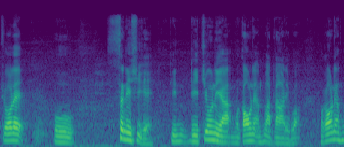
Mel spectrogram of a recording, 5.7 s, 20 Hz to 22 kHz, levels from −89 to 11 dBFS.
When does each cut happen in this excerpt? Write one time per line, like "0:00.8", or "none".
0:02.7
